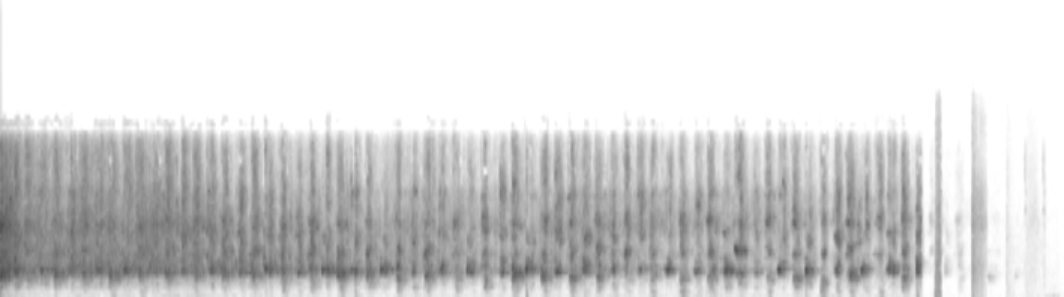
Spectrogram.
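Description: Ice rattling inside a two-piece metal cocktail shaker shaken hard, a fast, even rattle that chills and dilutes the drink. The shaking stops about nine seconds in, followed by two short clicks.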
